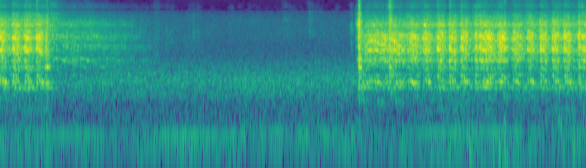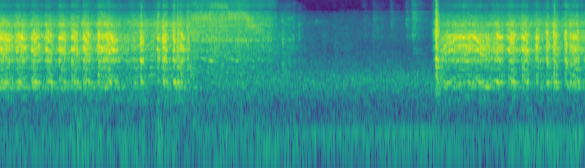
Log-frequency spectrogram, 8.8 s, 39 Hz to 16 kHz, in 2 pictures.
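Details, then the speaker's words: 1974 Plymouth Satellite Sebring Plus off the road about 20 years, first run after adding about three gallons of gas: catches and revs in even bursts, steady beat, no valvetrain clatter; oil pressure gauge not working but pressure assumed; normal running. "I know we have oil pressure we didn't have oil pressure this thing would be clattering like crazy"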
